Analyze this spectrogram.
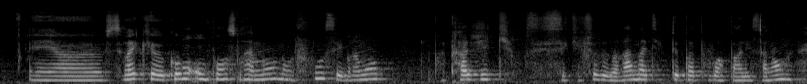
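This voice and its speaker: Noticeable background noise sits under a woman talking at a moderate pace with a fairly high pitch. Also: fairly even intonation, big swings in loudness. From France. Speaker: Kurdish community association member. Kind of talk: documentary interview. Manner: hesitant, many fillers.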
